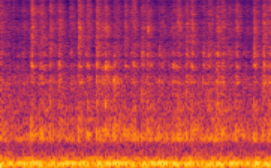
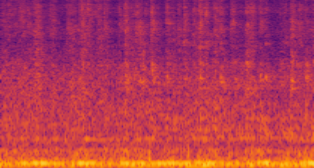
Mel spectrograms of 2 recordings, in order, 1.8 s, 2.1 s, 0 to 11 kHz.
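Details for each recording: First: 1966 Chevelle V8 with Holley carburetor and a suspected accelerator pump leak; steady deep idle with light uneven metallic chatter — exhaust pipe rattling on one side, not yet inspected. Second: 1966 Chevelle, 360 horsepower V8 with Holley carburetor, after tightening up suspected accelerator pump and intake manifold leaks; deep lumpy but even burble at idle, steady beat, no miss or tick — normal idle, runs very smoothly.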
